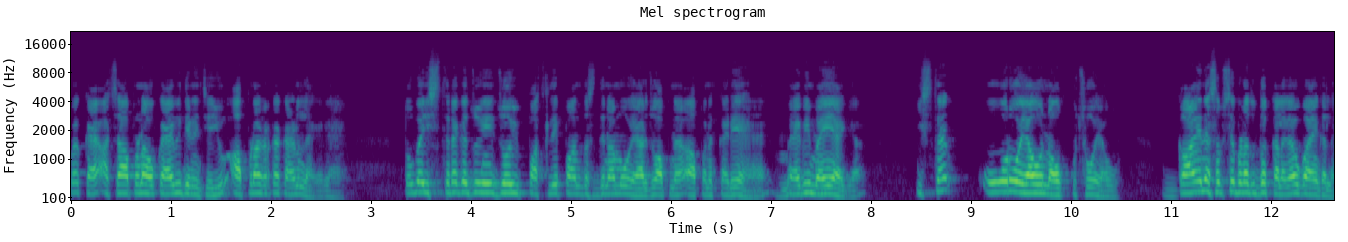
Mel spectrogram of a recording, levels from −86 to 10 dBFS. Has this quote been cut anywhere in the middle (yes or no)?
no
